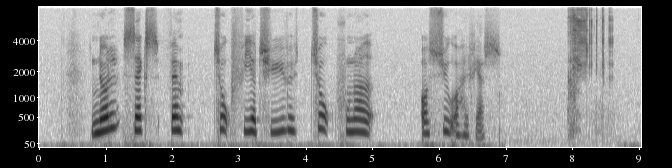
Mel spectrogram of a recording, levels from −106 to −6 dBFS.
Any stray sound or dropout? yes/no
yes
